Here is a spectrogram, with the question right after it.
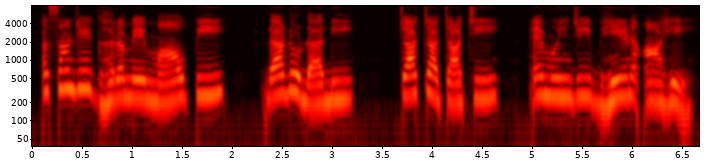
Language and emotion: Sindhi, neutral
